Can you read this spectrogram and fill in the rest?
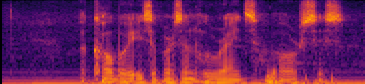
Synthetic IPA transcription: əkʰɑbɔɪʔɪzəpʰɜɹsə̃nɦuɹaɪtshɔɹsɪz̥

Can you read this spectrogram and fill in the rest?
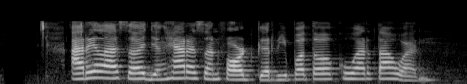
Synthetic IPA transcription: ʔaɾelasɔd͡ʒɨŋɦaɾisɔnfɔrd̚kərdipɔt̪ɔkuwart̪awan

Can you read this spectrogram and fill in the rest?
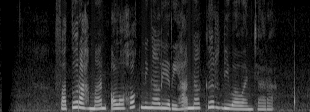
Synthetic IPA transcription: fat̪uɾahmanɔlɔhɔk̚niŋaliɾiɦanakɨrdiwawaɲt͡ʃaɾa

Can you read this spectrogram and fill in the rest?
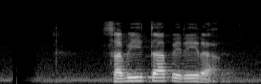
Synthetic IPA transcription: sɐbiːt̪aːpeɾeːɾa̰ː

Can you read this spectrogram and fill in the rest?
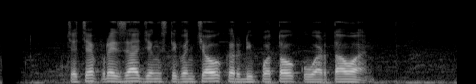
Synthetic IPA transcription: t͡ʃət͡ʃɛp̚rezad͡ʒɨŋst̪ifənt͡ʃɔwkɨrdipɔt̪ɔkuwart̪awan

